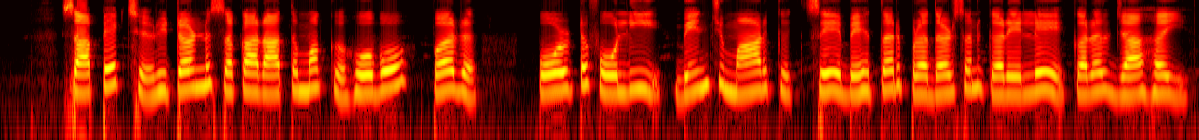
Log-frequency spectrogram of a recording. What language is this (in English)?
Magahi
